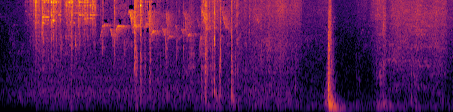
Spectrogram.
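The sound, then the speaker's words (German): A car being readied for a cold early-morning drive: power windows whir, keys jangle, and one loud thump stands out near the end. “Ich fahre jetzt los nach Rottach-Egern, wo ich mich mit Marlene treffe.”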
